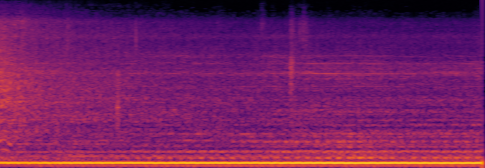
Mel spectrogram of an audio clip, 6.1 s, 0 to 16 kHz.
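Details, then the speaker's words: Rebuilt Ford 302 with stock bottom end, GT40P heads, Cobra cam and stock speed-density ECU, before break-in; a lifter that seemed to stick has pumped up. Steady, even V8 rumble, no knocks or ticks: normal idle. "I mean, you see it, look how well this thing runs."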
